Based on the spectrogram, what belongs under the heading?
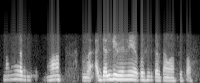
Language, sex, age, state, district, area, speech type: Urdu, male, 18-30, Bihar, Saharsa, rural, conversation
